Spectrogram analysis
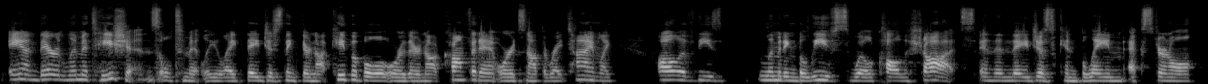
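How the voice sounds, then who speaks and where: A woman with a slightly low voice talks as a podcast guest. She is emphatic and casual, stacking point after point with conviction and now and then dropping a mild swear. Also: fairly bright tone. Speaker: guest, business founder. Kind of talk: motivational interview talk.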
